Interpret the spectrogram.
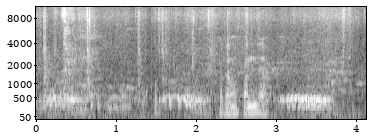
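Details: A Madrasi pigeon, one of a male-female pair, gives soft, low, rolling coos in short bursts, with a man talking between them.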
